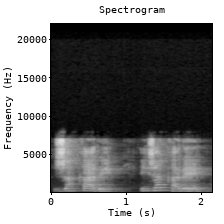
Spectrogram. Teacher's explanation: jacaré sílaba tônica é a última sílaba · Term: oxítona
